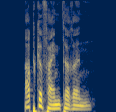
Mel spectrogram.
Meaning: inflection of abgefeimt: 1. strong genitive masculine/neuter singular comparative degree 2. weak/mixed genitive/dative all-gender singular comparative degree
- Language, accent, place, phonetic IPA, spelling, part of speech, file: German, Germany, Berlin, [ˈapɡəˌfaɪ̯mtəʁən], abgefeimteren, adjective, De-abgefeimteren.ogg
